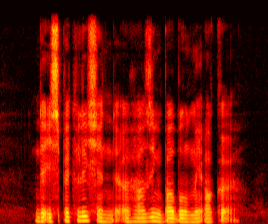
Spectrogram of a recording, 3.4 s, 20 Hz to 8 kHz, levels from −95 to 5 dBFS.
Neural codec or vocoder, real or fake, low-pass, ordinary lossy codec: none; real; 7.2 kHz; none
